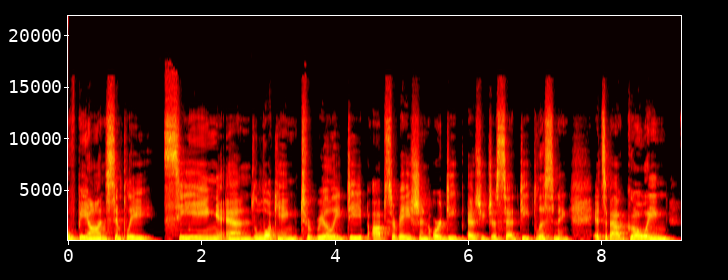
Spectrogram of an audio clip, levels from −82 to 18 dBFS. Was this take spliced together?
no; 0 cuts

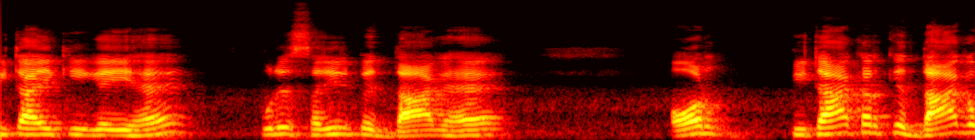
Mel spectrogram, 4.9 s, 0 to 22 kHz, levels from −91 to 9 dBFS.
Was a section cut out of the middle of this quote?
no; 0 cuts

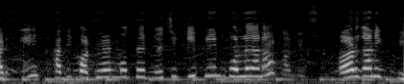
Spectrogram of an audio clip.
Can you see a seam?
no; 0 cuts

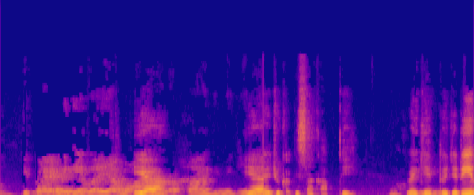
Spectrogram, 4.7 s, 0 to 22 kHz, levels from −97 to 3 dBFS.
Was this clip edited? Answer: yes; 1 cut; at 2.6 s

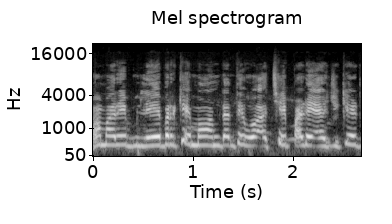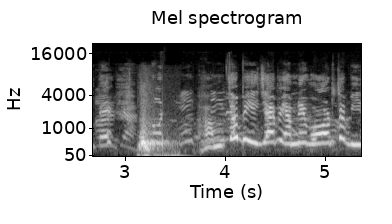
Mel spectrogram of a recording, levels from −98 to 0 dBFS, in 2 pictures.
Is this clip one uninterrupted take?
no; 1 cut; at 3.4 s

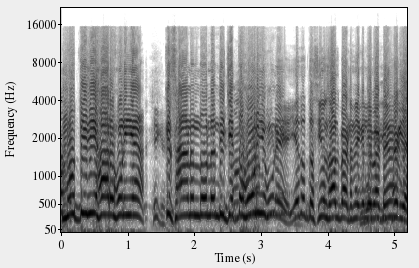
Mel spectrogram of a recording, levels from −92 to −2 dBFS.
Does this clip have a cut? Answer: yes; 1 cut; at 3.3 s

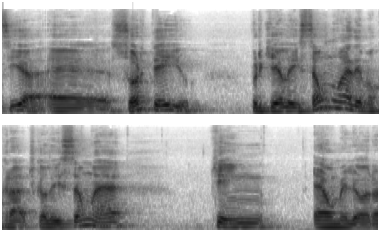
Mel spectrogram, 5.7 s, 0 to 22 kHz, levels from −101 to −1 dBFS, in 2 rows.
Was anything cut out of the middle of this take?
no; 0 cuts

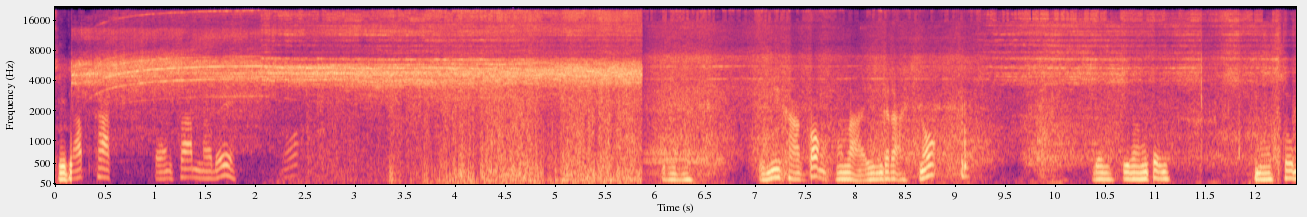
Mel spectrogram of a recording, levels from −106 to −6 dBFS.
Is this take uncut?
no; 1 cut; at 5.9 s

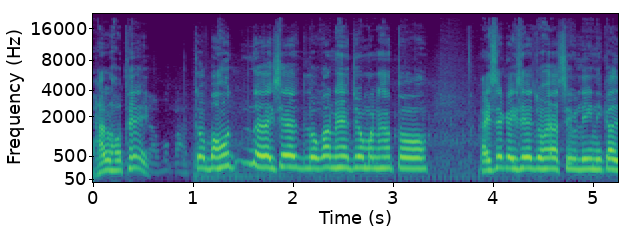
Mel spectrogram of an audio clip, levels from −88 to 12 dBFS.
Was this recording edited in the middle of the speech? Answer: yes; 1 cut; at 1.0 s

